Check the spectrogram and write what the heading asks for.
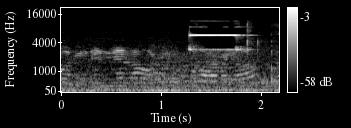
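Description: A single high electronic beep, one steady tone lasting about half a second, starting a little past halfway, over faint voices.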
